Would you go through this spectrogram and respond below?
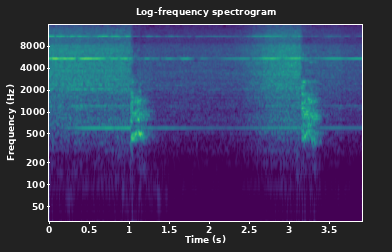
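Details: Six-month-old chocolate Labrador retriever barking at a running vacuum cleaner; two short, sharp barks about two seconds apart cut through the vacuum's steady roar.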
